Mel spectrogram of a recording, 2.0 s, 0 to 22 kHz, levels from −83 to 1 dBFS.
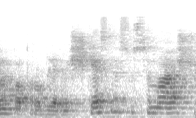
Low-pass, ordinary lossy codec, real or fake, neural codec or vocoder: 19.8 kHz; Opus, 24 kbps; real; none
